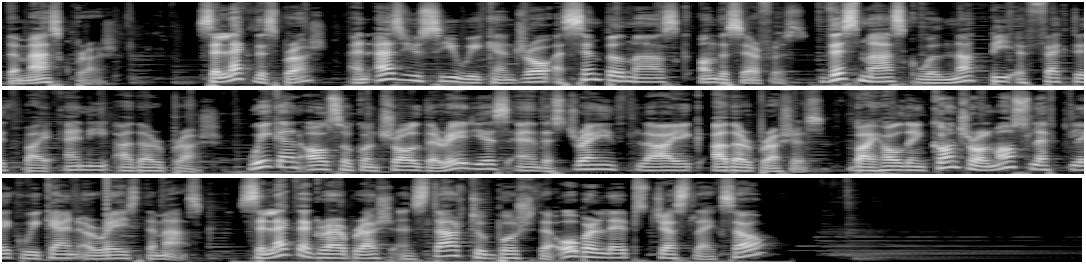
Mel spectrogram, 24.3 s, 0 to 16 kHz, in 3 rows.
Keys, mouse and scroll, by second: 0.4 m, 2.4 f, 4.1-11.1 drag, 13.6 ctrl+middle click, 14.4-17.6 ctrl+drag, 17.6-18.9 ctrl+middle drag, 18.9-22.3 drag, 22.3 f, 23.6-24.3 drag.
